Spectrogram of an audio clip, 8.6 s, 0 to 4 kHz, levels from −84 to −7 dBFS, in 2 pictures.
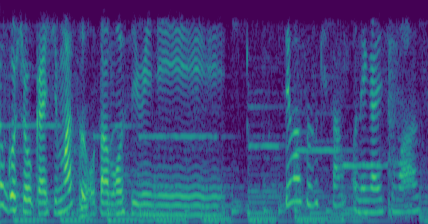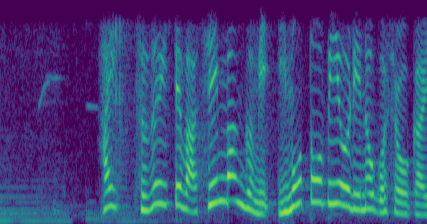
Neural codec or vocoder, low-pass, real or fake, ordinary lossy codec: none; 3.6 kHz; real; Opus, 64 kbps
